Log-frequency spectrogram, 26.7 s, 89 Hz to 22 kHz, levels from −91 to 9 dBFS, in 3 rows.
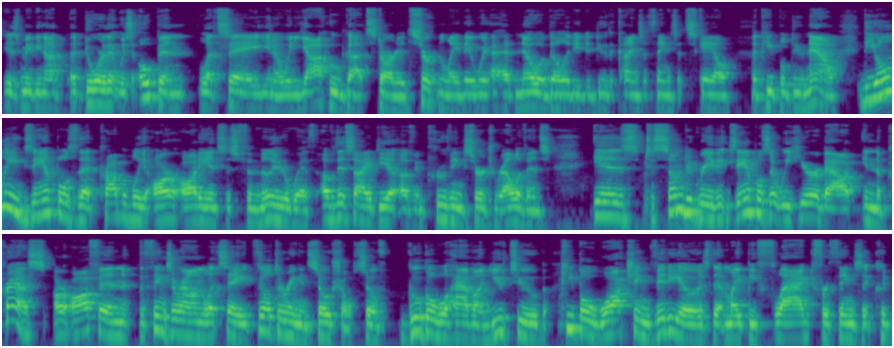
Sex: male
